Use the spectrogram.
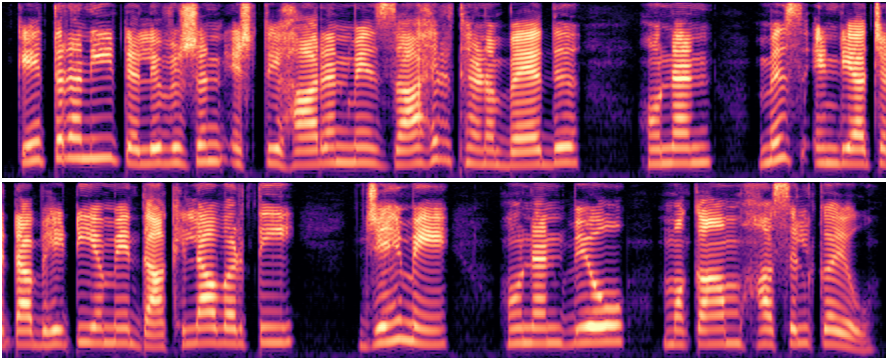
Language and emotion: Sindhi, neutral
